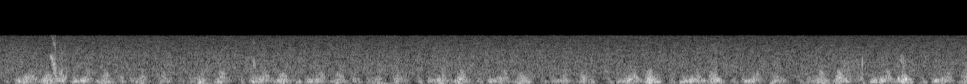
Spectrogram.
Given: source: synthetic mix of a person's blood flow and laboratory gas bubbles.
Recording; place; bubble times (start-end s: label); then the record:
Doppler ultrasound of blood flow; precordium
0.49-0.70 s: bubbles
2.50-2.60 s: bubbles
3.52-3.58 s: bubbles
8.40-8.67 s: bubbles
8.95-9.09 s: bubbles
From the record:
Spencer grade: 2 (many but less than half of the cardiac periods contain bubble signals, singularly or in groups); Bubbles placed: anywhere in the cardiac cycle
